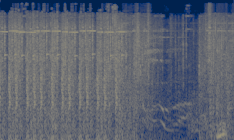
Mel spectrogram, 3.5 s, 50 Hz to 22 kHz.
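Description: Rapid gunfire from a raider sniper in Fallout 3, a dense loud fusillade of shots that thins out partway through. Brief voices and scattered sounds follow.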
